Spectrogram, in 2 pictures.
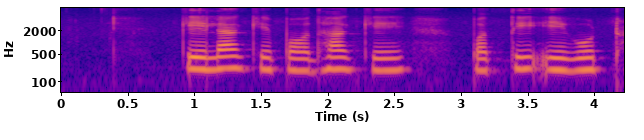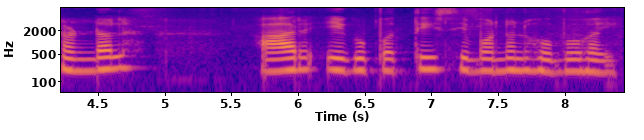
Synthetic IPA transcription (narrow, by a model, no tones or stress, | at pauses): keːlakepɔːd̪ʱake | pət̪ːiʔeːɡoʈʰə̃ɳɖəl | aːɾeːɡupət̪ːisibənəlɦoboɦəi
